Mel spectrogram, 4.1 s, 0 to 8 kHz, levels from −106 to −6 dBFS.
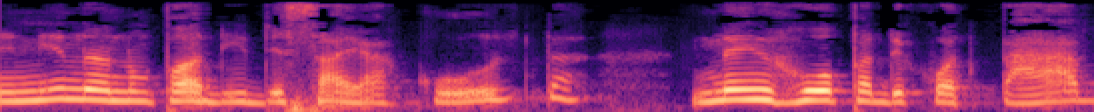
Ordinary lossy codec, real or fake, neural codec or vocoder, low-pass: MP3, 32 kbps; fake; codec, 16 kHz, 4 kbps, X-Codec, HuBERT features, trained on LibriSpeech; 7.2 kHz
